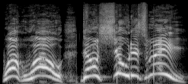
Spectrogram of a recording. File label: friendly fire, manager, survivor, voice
